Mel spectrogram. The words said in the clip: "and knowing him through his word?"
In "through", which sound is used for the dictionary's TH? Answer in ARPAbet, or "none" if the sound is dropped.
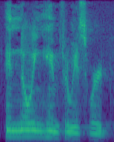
TH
